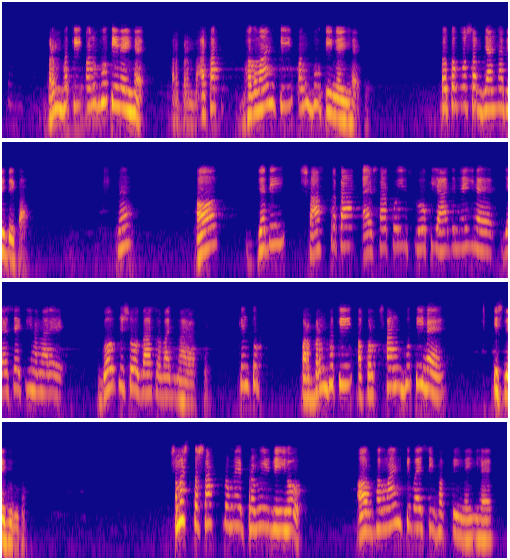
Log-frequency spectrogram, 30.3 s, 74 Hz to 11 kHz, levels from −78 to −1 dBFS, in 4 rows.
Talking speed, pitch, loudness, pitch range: 120 wpm, 205 Hz, -20 LUFS, 150-235 Hz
